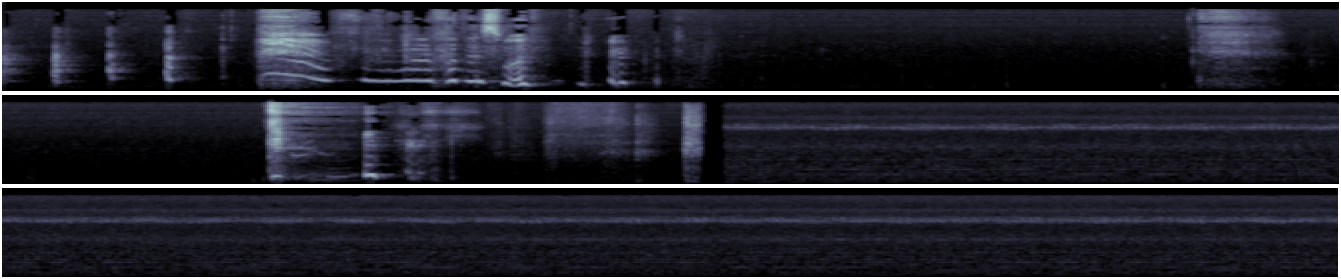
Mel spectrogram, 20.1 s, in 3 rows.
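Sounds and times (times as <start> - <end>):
faint high-pitched whine: 10.3 - 20.0
low hum: 10.3 - 20.0.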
